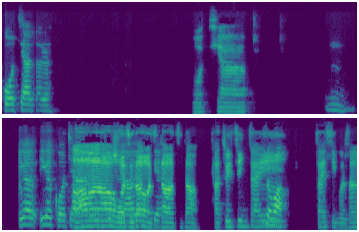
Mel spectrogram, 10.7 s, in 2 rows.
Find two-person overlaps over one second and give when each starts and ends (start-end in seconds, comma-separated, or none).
6.4-7.9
